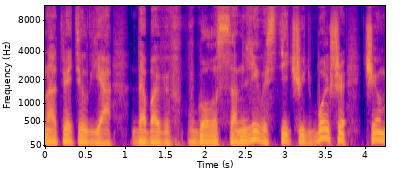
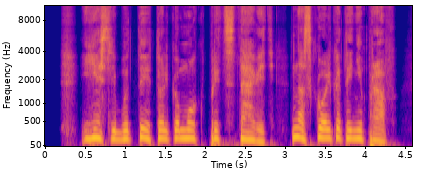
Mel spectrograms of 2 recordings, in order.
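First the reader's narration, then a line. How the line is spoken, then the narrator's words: Sighing woman. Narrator (Russian): вздохнула моя собеседница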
